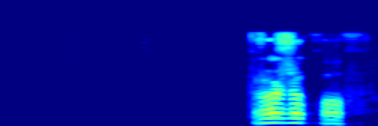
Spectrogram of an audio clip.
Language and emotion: Russian, neutral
